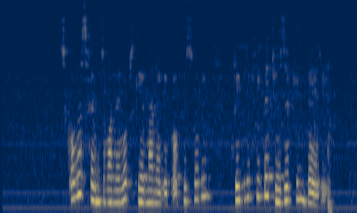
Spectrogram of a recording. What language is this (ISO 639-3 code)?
kat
